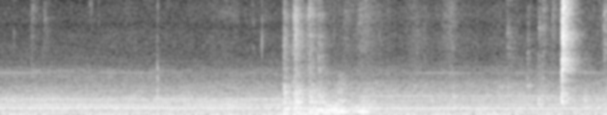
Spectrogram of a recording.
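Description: Steady electronic hum with several fixed tones from launch-control console equipment and ventilation in a small room. A brief murmur of voice comes about halfway through, and a single sharp click near the end.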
